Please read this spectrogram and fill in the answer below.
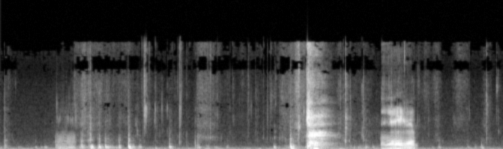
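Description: Macerator pump parts being worked together by hand, with scattered small clicks and scrapes, then a sharp breathy huff about four seconds in and a short strained grunt a second later from the effort of forcing them together.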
